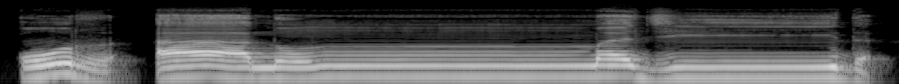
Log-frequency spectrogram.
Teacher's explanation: قاف کو پر پڑھیں گے۔ قرآن، نون کو میم میں ملائیں گے کیونکہ میم پر شد ہے۔ قرآن مجید، مجید، مجید، میم حرف شفوی ہے، ہونٹوں سے ادا ہوگا۔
